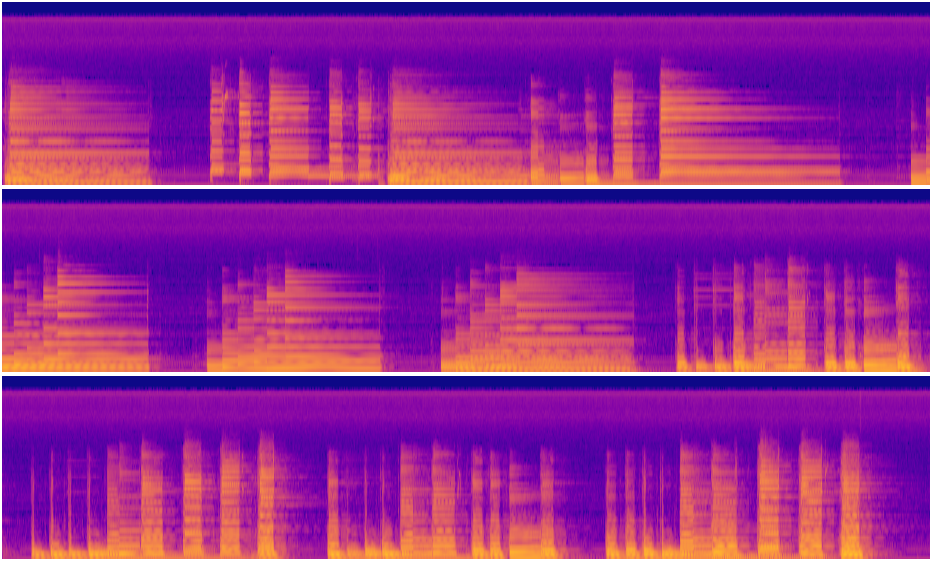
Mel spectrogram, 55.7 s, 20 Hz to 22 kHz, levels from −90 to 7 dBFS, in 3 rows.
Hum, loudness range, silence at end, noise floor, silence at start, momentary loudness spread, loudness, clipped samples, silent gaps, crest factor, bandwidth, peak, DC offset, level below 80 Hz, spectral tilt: 50 Hz at -45 dBFS; 8 LU; 0.9 s; -43 dBFS; 0 s; 13 LU; -17 LUFS; under 0.1%; none; 18 dB; 15.5 kHz; 0 dBFS; 0.1%; -34 dBFS; -7.5 dB/octave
